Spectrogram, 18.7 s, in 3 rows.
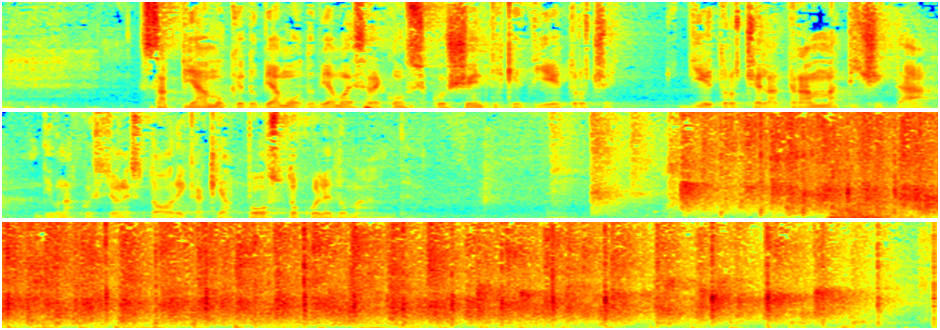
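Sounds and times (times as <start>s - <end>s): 
speech: 1.0s - 9.0s
audience applause: 10.2s - 18.7s.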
